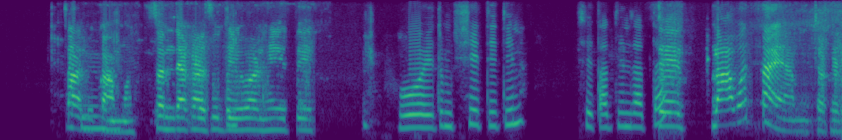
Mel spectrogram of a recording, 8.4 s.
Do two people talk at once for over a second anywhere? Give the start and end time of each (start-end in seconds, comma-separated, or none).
0.8-2.4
